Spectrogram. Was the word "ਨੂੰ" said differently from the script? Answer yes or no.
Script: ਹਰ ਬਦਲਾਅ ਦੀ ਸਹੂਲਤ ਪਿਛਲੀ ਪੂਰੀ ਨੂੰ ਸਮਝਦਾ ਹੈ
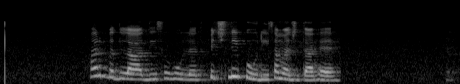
yes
